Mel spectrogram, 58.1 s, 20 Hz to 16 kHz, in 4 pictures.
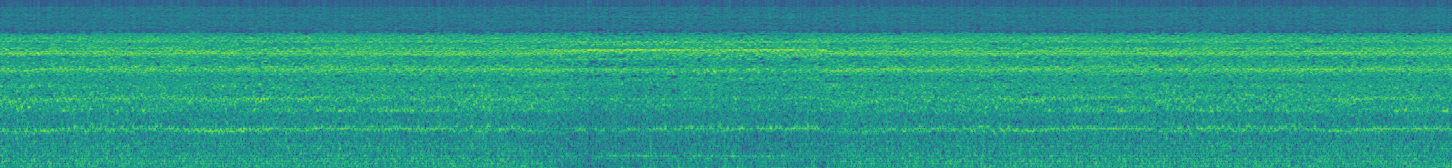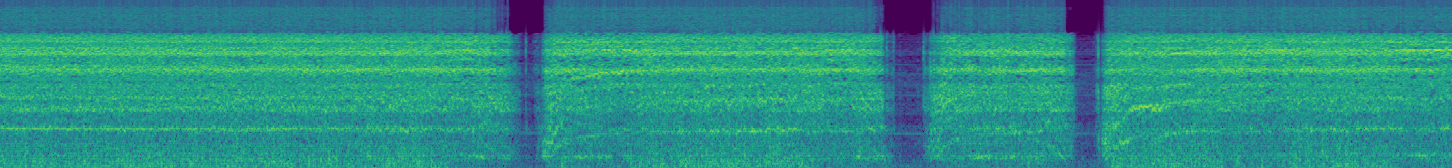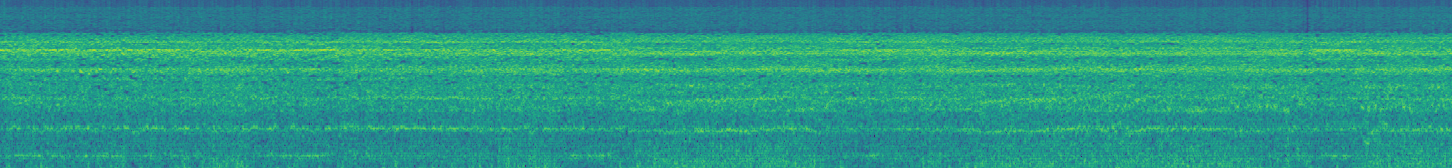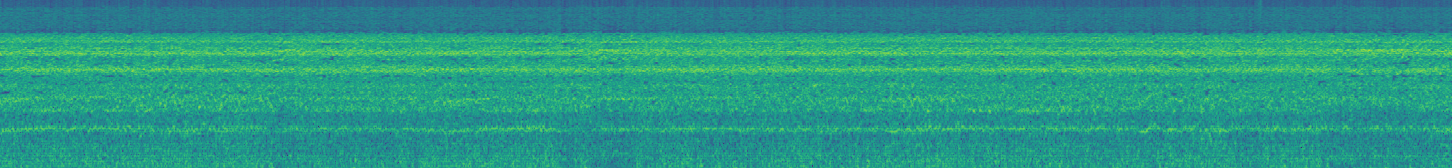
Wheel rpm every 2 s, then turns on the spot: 220, 230, 220, 210, 230, 230, 230, 230, 230, 190, 170, 150, 120, 200, 220, 210, 230, 220, 220, 220, 220, 210, 230, 230, 220, 230, 230, 230, 220.
24-26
